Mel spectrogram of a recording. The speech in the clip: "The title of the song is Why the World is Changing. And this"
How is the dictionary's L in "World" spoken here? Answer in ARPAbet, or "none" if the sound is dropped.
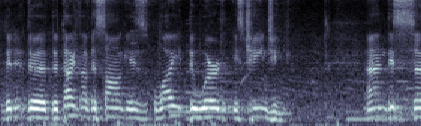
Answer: none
